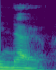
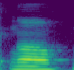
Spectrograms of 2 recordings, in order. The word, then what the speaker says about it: Ngo: His name is Andy No. I know I've pronounced it wrong, Andy. Just say it once so we know how it's really pronounced. Andy. – The Vietnamese way is Ngo, but I accept No.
